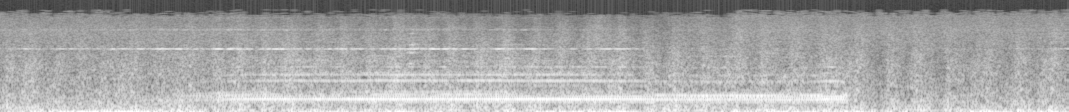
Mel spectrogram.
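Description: A steam train whistle blows loudly for a few seconds.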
